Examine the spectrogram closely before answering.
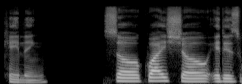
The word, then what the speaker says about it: Kling: so clling AI video actually in Chinese is pronounced King so Qui show it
